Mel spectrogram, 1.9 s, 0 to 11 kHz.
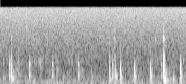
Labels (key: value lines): label: biophony, knock croak
recorder: SoundTrap 300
